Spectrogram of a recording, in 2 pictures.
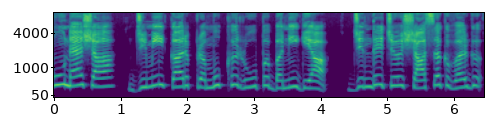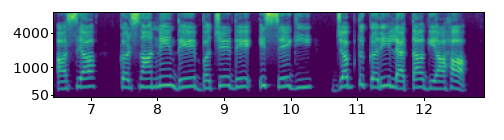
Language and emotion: Dogri, neutral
